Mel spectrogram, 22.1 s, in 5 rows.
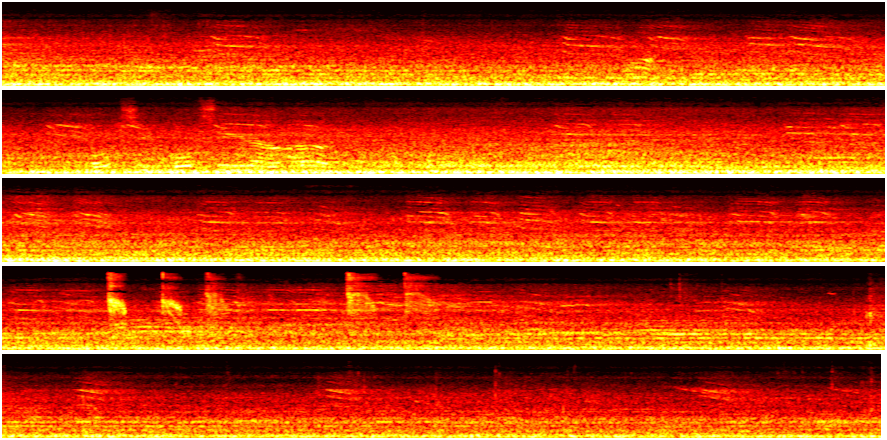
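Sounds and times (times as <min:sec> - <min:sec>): birds chirping: 0:08.4 - 0:18.3.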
